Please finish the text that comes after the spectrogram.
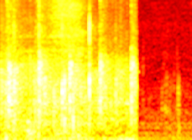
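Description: Game crowd applause from the life-simulation video game Youtubers Life, a steady burst of clapping and cheering for about a second and a half that cuts off abruptly into near silence.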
